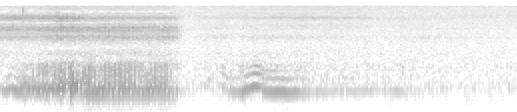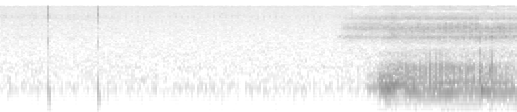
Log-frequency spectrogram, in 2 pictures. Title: My dog Conner snoring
